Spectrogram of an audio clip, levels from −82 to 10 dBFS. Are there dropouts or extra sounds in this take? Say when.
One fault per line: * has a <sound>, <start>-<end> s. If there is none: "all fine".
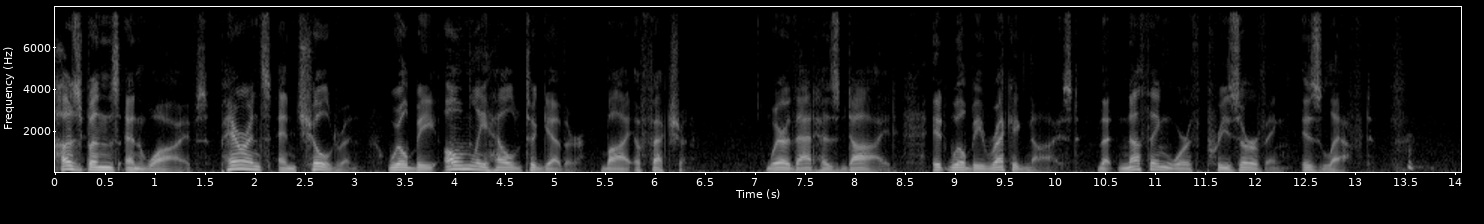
* has a laugh, 13.3-13.8 s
